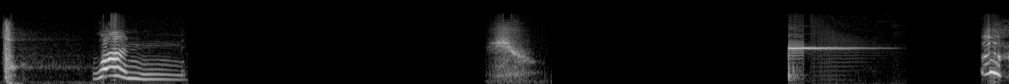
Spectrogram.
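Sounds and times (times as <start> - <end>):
bell ding: 7.9 - 9.0.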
